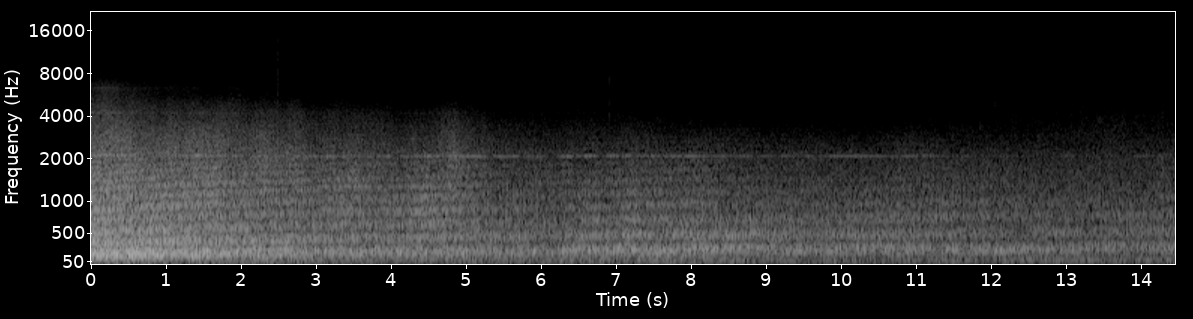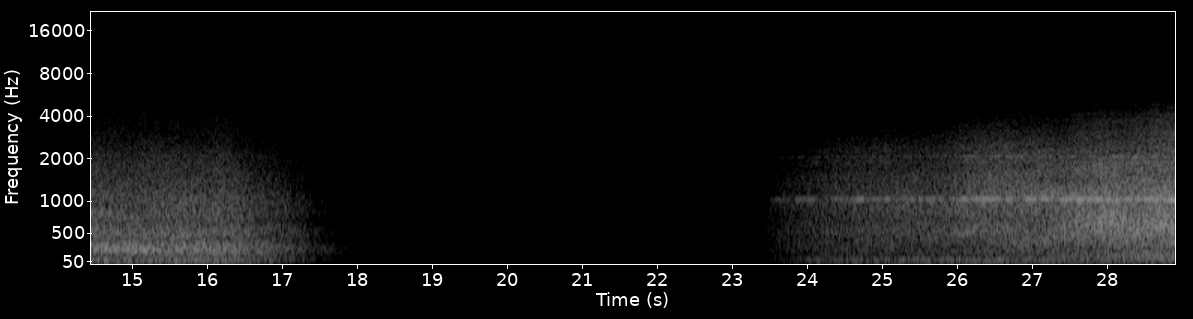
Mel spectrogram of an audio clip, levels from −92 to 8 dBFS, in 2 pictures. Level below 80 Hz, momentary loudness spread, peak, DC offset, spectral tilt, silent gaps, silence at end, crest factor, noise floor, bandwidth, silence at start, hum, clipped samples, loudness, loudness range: -62 dBFS; 19 LU; -18 dBFS; under 0.1%; -9 dB/octave; 18.13-23.37 s; 0 s; 22 dB; -87 dBFS; 16 kHz; 0 s; none; under 0.1%; -39 LUFS; 18 LU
